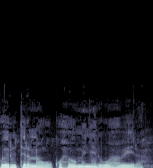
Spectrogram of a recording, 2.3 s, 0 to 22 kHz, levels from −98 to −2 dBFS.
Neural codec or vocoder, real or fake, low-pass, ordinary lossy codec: none; real; 19.8 kHz; MP3, 48 kbps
